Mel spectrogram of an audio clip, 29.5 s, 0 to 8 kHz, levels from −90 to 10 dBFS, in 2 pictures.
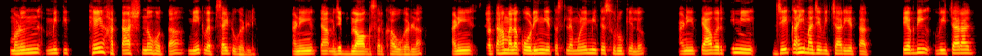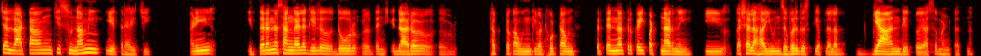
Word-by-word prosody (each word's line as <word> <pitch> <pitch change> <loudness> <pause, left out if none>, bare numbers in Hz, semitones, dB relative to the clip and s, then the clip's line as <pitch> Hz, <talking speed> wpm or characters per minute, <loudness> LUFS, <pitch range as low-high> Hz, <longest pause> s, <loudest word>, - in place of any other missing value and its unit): म्हणून 170 +6 +1
मी 170 +3 -2
तिथे 205 +5 +1
हताश 160 0 +1
न 170 - -1
होता, 155 0 -3
मी 155 +2 +1
एक 185 -1 -6
वेबसाईट 155 +1 -1
उघडली 115 -4 -8 0.6
आणि 145 +2 +2
त्या 150 0 +2
म्हणजे 140 +2 +1
ब्लॉग 135 -1 +6
सारखा 135 0 -5
उघडला 125 +1 -4 0.5
आणि 160 +4 +3
स्वतः 155 +2 -1
मला 175 0 +5
कोडिंग 170 +1 +3
येत 165 -1 -1
असल्यामुळे 160 +2 -3
मी 180 0 -1
ते 170 - -1
सुरू 155 -2 -2
केलं 145 0 -6 0.5
आणि 150 +2 -1
त्यावरती 170 +4 +1
मी 190 -3 +2 0.4
जे 180 +4 +5
काही 215 +1 +5
माझे 185 -3 +2
विचार 160 -1 -1
येतात 145 -3 -2 0.5
ते 180 - +6
अगदी 195 +3 +2 0.2
विचाराच्या 180 +3 +1
लाटांची 170 +2 +1
त्सुनामी 185 +3 +1
येत 140 -3 -4
राहायची 115 - -9 0.6
आणि 150 +5 +1 0.6
इतरांना 155 +8 +3
सांगायला 165 -2 +4
गेलं 155 -2 -1
दोर 140 0 -1
अ, 135 -1 -8
त्यांची 135 0 -9
दारं 130 -2 0 0.6
ठकठकावून 135 -2 -3
किंवा 135 +1 -5
ठोठावून 140 -1 -1 0.4
तर - - -5
त्यांना 150 +1 +4
तर 180 - -4
काही 165 -1 +4
पटणार 140 0 +3
नाही, 125 -2 -3 0.2
की 130 -1 -3 0.2
"कशाला 160 -2 +3
हा 145 0 +3
येऊन 135 +1 -1
जबरदस्ती 140 +1 -1
आपल्याला 130 -1 -3 0.5
ज्ञान 135 -2 +7
देतोय," 120 -1 -4
असं 115 +5 -7
म्हणतात 115 -2 -10
ना. - - -15
150 Hz, 140 wpm, -24 LUFS, 135-170 Hz, 0.6 s, ज्ञान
